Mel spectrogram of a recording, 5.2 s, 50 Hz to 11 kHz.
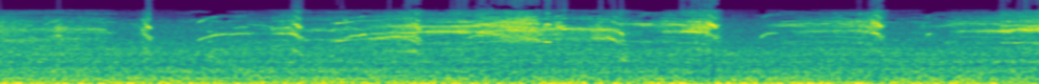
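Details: A female peregrine falcon carries a pigeon to the nest in Madrid, 6 May 2016. Thin, high slurred and rising whistles are followed by a rasping burst, heard over a constant low background roar.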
